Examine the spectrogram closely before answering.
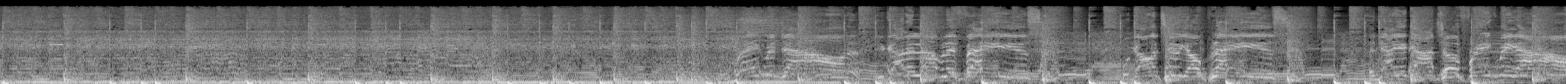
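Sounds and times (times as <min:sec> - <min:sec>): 
loud rock song with heavy bass and driving drum beat: 0:00.0 - 0:15.6
person singing over the band: 0:07.3 - 0:15.6.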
